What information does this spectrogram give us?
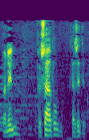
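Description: An actor with a Flemish accent playing an impatient, bossy police chief in a radio drama. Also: male voice, medium pitch, expressive, brisk, dull audio, over loud music, natural voice.

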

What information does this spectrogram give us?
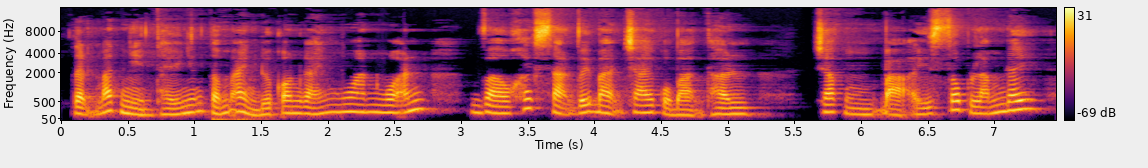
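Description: A woman's voice: fairly low pitch, warm tone, slightly rough. A woman voicing a resentful young love rival, cold, sarcastic and taunting, in an audio story.

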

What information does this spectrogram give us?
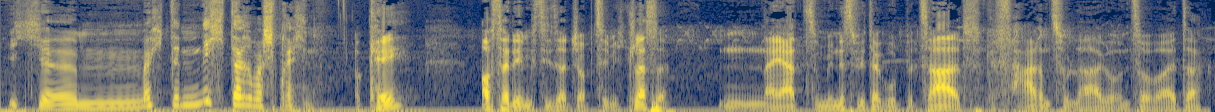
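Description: A man's voice: fairly low pitch, sing-song, moderate pace, a bit bright. A man playing a shifty, touchy washed-up actor working as gatekeeper in a parody audio drama, blustering and defensive.

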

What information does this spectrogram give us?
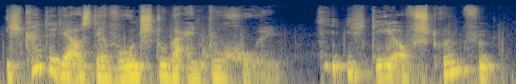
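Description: Low-voiced, lively, nagging mother. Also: normal speed, a little hiss or hum. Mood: softened, conciliatory. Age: middle-aged. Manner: reproachful, fussing, exasperated. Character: nagging, worried mother of a teenage apprentice. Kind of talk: German radio play acting.

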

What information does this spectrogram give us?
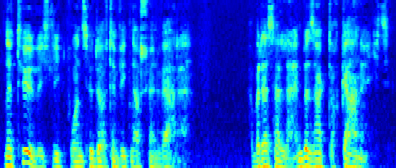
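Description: An actor playing a suspicious husband in a radio play, deliberate and pressing, coldly accusing. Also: male voice, fairly low pitch, a bit bright, a little hiss or hum, close to an everyday voice. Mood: measured, uneasy. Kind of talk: German radio play acting.

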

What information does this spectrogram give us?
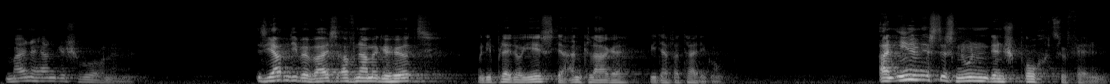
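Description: A man's voice: medium pitch, big pitch swings, moderate pace, pauses often, natural voice. Guy doing a stern formal judge, old 60s radio crime play, big echoey courtroom sound, very varied intonation. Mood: solemn. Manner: solemn, formal, declamatory. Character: grave, formal male judge instructing a jury. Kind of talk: 1960s German radio crime drama acting. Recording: old radio play, long hall reverb.

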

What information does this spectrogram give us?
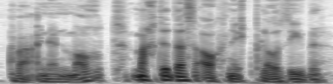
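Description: An actor playing a brooding, probing private detective, narrating his case in a measured way in a radio crime drama. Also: a bass voice, lively intonation, a little mellow, slightly rough, dry recording, clean studio sound, exaggerated voice. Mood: brooding, reflective.

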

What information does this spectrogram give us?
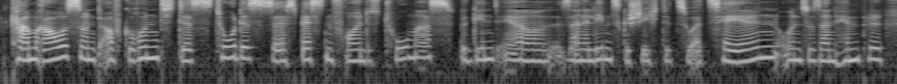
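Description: Woman podcast co-host, gravelly creak, dry close sound, talks radio drama, searching and expressive. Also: mid-range voice, slow pace, hardly any pauses, no echo.

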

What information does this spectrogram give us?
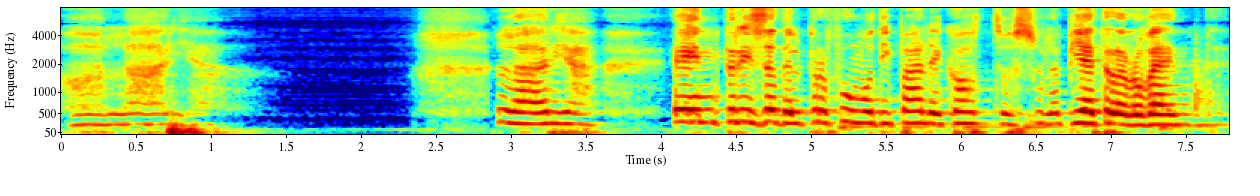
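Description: An actress playing a proud, tender female corn cob in a poetic theatrical monologue, savouring her words with dramatic pauses. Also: high-pitched, fairly even intonation. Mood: hushed, warm. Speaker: stage actress. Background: music.

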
